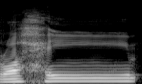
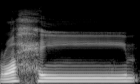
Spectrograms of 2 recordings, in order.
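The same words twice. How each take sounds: The two takes are said the same way.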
